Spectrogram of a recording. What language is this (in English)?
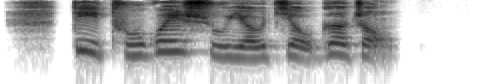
Chinese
